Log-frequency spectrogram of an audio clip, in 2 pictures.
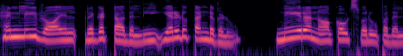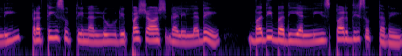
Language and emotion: Kannada, neutral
